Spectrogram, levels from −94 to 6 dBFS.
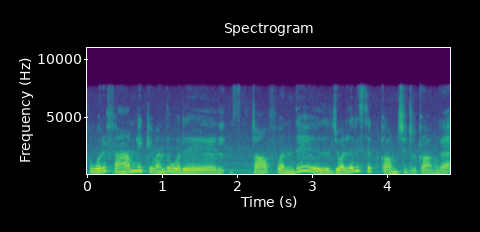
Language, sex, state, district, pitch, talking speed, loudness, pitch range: Tamil, female, Tamil Nadu, Kanyakumari, 255 Hz, 110 wpm, -13 LUFS, 235-285 Hz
